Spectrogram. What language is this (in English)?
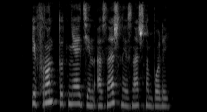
Belarusian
